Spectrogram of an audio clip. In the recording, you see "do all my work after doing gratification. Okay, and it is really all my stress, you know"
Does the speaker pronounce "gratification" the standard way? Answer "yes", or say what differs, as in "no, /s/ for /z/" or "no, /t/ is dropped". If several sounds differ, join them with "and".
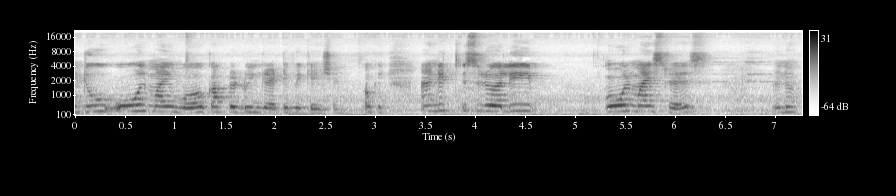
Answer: yes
